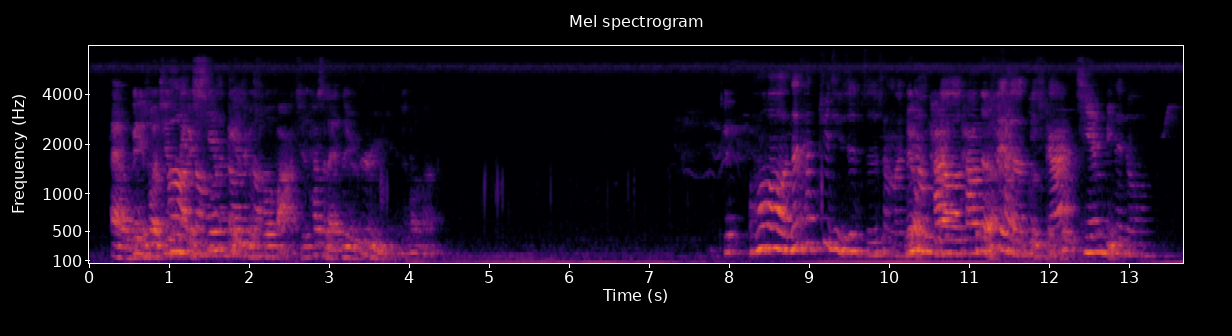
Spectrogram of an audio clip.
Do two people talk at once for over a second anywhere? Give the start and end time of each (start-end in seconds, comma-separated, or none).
1.0-2.3, 10.2-12.3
